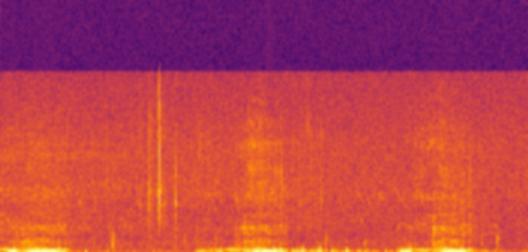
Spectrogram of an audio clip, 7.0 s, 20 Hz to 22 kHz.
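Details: Wild adult male lion, leader of the Gomondwane coalition, roaring for his brothers in the hippo pools territory of Kruger National Park, South Africa; three deep, falling grunts, one about every 2.7 seconds, with low rumbling background.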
